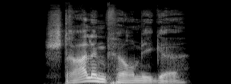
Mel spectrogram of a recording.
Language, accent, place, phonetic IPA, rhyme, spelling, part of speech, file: German, Germany, Berlin, [ˈʃtʁaːlənˌfœʁmɪɡə], -aːlənfœʁmɪɡə, strahlenförmige, adjective, De-strahlenförmige.ogg
- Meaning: inflection of strahlenförmig: 1. strong/mixed nominative/accusative feminine singular 2. strong nominative/accusative plural 3. weak nominative all-gender singular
